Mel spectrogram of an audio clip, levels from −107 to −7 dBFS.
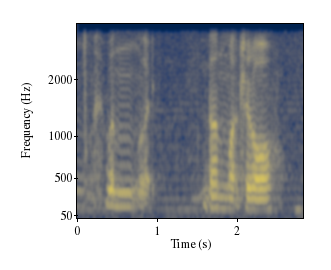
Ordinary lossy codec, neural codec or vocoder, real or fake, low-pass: none; none; real; 3.6 kHz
